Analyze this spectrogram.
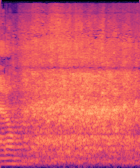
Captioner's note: audience laughing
